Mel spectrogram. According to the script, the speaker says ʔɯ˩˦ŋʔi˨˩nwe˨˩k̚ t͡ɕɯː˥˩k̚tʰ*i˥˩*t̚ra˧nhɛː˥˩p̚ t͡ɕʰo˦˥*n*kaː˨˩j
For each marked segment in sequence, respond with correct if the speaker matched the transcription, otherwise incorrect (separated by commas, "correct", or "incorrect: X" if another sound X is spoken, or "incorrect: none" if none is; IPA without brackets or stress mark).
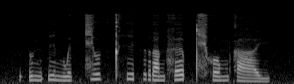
correct, incorrect: m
